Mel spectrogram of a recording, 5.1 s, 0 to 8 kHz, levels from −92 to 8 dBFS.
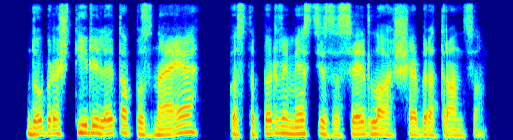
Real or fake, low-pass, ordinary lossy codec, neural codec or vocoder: fake; 7.2 kHz; none; vocoder, 22.05 kHz, 80 mel bands, Vocos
